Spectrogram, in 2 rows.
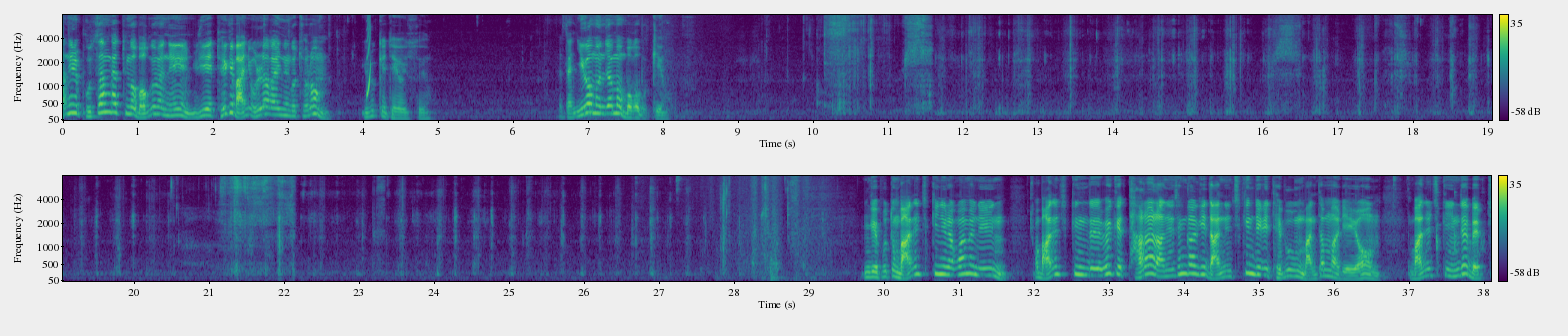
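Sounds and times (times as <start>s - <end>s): crunching and chewing fried chicken: 9.1s - 29.3s.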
